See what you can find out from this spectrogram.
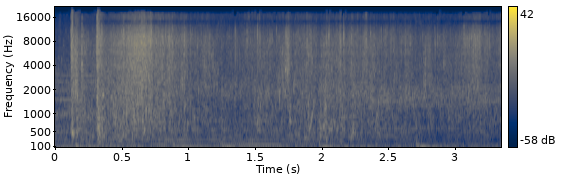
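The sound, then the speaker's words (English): Water splashing and churning, a steady rushing slosh broken by a few dull, heavy thumps as a man dives into a river and moves through it. No voices. “then dove into the river.”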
